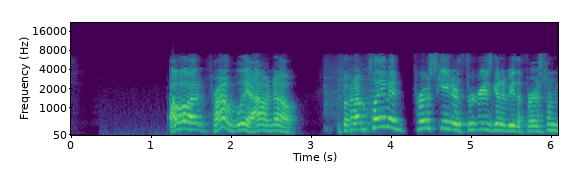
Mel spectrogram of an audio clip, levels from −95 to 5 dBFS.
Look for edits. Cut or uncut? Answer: uncut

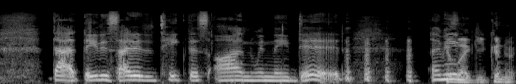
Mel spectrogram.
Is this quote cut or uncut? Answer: uncut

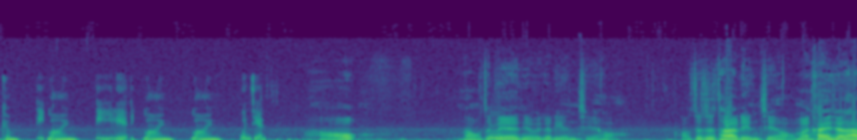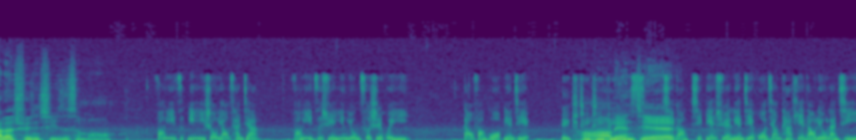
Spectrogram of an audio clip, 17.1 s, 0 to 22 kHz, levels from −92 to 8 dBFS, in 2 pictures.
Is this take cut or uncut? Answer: cut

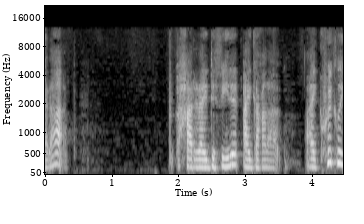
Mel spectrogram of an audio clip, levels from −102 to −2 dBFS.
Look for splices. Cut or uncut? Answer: uncut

